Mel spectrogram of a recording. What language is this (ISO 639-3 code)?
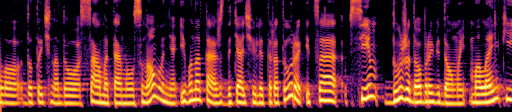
ukr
